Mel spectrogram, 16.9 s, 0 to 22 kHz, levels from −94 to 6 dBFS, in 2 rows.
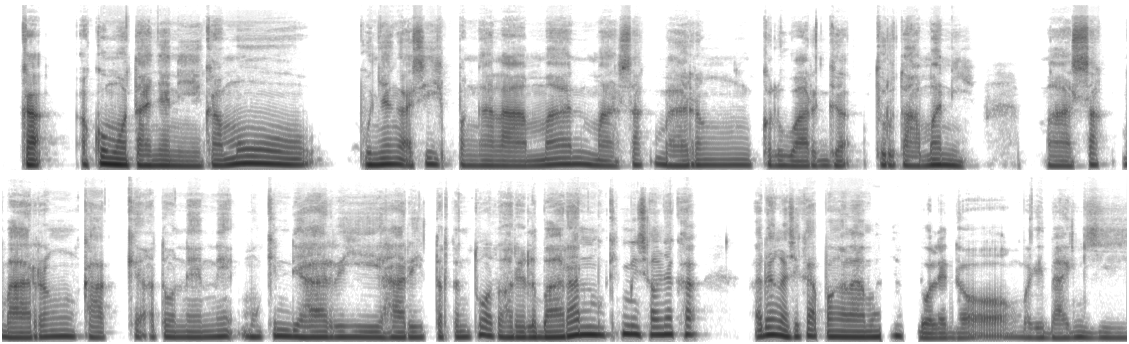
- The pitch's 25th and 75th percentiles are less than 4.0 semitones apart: Yes, average, 2.8 semitones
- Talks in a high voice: No, low, 125 Hz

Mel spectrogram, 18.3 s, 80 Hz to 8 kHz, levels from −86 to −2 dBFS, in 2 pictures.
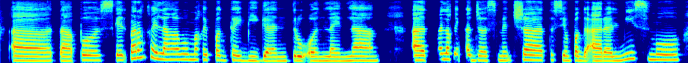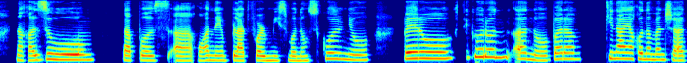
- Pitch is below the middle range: No, high, 220 Hz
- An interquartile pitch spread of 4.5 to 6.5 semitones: No, average, 3.9 semitones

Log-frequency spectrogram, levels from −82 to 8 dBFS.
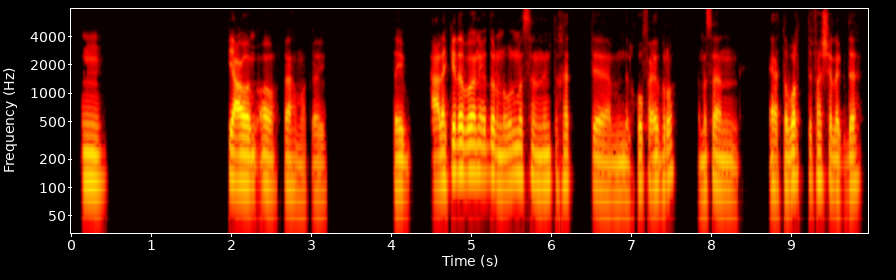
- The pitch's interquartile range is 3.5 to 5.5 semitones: No, average, 2.9 semitones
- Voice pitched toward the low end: Yes, low, 110 Hz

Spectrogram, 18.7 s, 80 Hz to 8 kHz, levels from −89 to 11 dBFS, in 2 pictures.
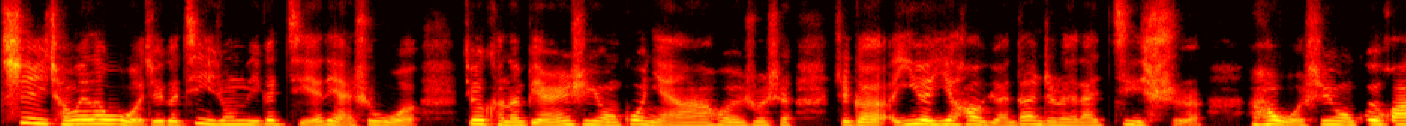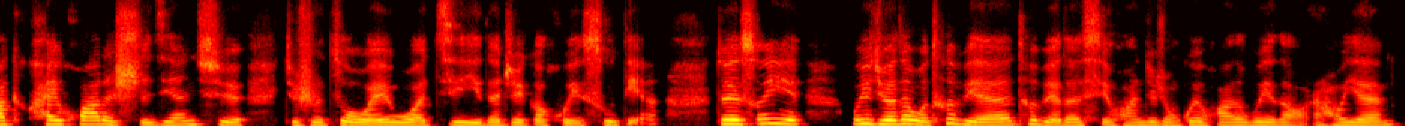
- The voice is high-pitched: Yes, high, 200 Hz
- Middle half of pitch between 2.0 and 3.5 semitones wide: No, average, 4.8 semitones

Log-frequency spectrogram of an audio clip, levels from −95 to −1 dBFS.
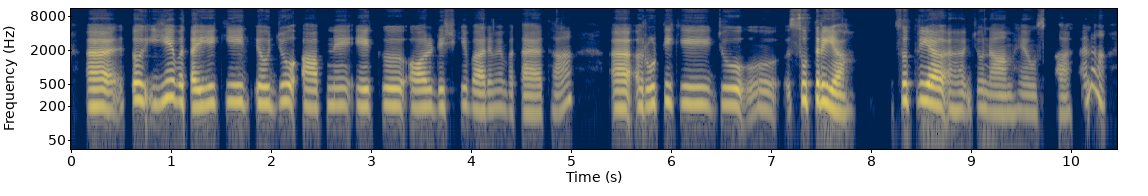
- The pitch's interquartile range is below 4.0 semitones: No, average, 4.3 semitones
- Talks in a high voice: Yes, high, 205 Hz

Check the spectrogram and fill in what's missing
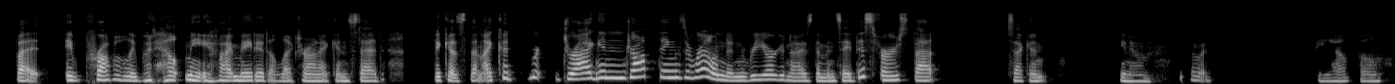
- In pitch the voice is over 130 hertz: Yes, medium, 185 Hz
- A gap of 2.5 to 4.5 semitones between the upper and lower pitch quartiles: No, average, 5.2 semitones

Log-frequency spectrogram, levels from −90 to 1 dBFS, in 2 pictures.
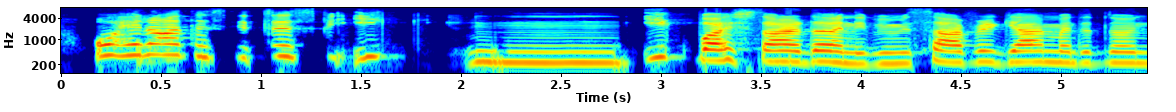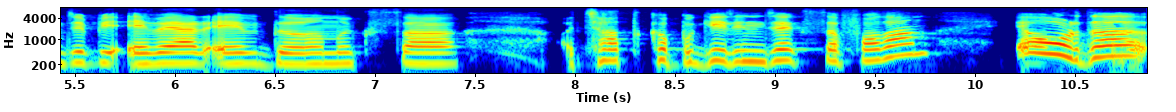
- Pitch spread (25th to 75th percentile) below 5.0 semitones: No, wide, 5.6 semitones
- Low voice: No, high, 240 Hz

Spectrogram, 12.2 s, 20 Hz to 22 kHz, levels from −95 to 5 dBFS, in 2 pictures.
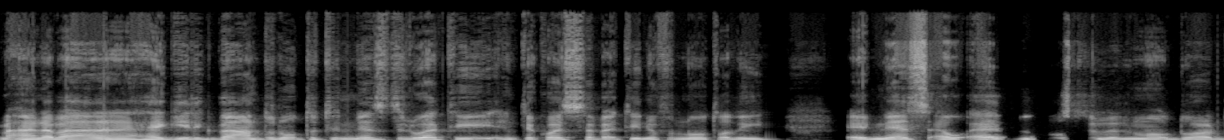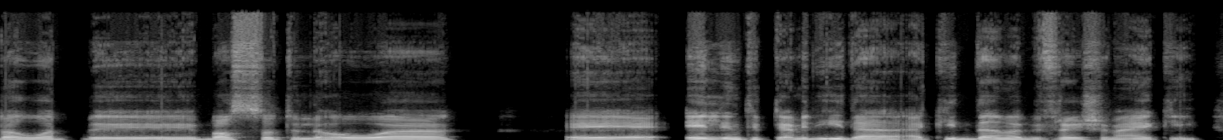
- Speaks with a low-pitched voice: Yes, low, 125 Hz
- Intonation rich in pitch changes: Yes, wide, 5.9 semitones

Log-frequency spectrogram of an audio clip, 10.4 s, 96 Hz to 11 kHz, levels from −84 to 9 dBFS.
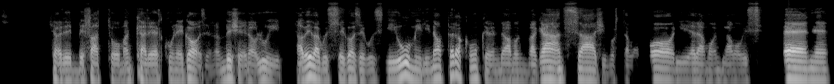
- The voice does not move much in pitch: Yes, narrow, 2.0 semitones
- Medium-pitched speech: No, low, 105 Hz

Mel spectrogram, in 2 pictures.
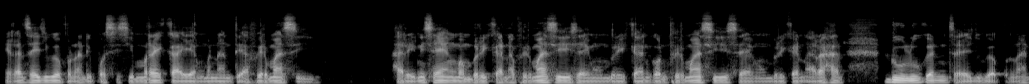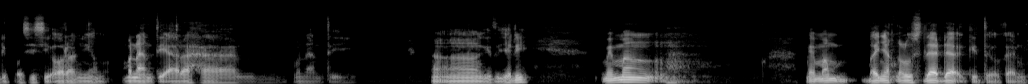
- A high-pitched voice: No, very low, 80 Hz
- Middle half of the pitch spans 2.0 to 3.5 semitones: Yes, average, 2.7 semitones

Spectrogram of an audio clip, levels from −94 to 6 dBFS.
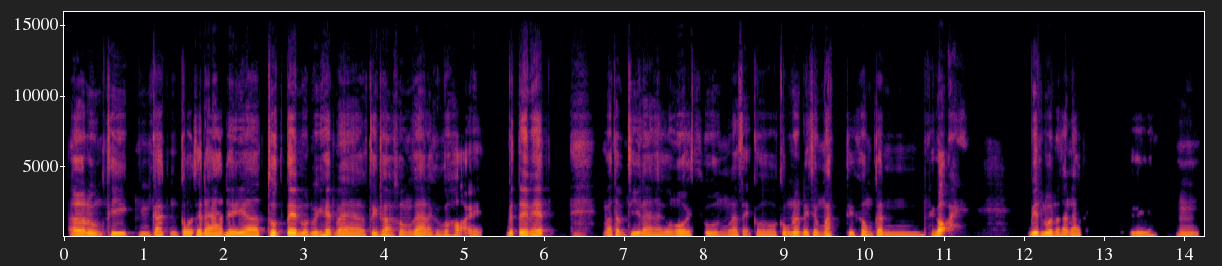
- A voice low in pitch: Yes, low, 130 Hz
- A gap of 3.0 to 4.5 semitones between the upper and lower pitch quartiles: No, average, 5.2 semitones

